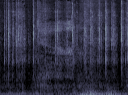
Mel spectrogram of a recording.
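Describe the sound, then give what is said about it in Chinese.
Rapid, uneven clicking of keys on a computer keyboard as someone plays on the computer, struck in quick bursts throughout, fairly soft, with a low background rumble and no voices. “你别玩了，等一下，我把键盘都给你拿走。”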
